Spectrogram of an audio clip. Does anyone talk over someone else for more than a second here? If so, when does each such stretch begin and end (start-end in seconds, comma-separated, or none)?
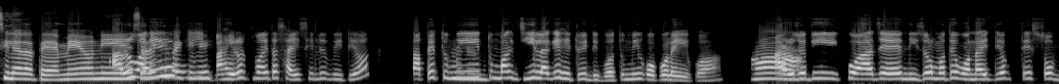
none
